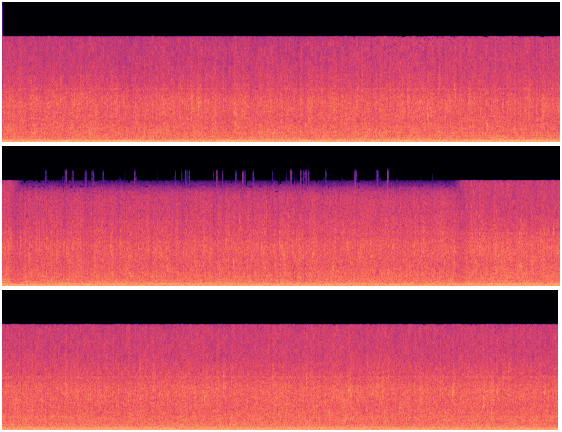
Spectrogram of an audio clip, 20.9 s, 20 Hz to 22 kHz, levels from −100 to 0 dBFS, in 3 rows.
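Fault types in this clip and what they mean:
Stuck bit: Distortion runs through the whole clip, with noise filling the quiet gaps, likely from one data bit stuck at a fixed value.
Digital radio blending to analogue: From 7.05 to 12.79 s the sound cross-fades over 158 ms to FM, dropping about 2 dB, with faint hiss.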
